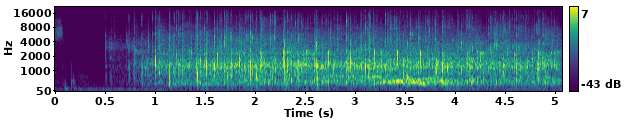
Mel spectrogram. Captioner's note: audience clapping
